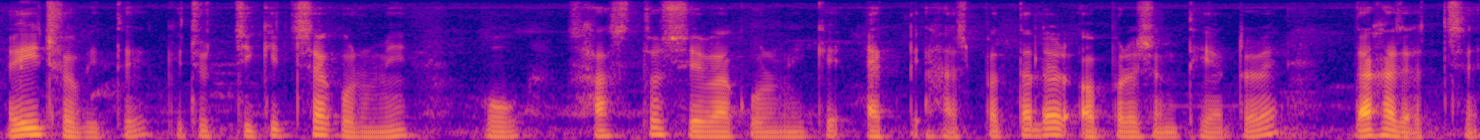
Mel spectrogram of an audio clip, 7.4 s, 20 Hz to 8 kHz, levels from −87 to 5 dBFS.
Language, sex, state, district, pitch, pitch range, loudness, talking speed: Bengali, male, West Bengal, Alipurduar, 110 Hz, 105-130 Hz, -24 LUFS, 120 wpm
